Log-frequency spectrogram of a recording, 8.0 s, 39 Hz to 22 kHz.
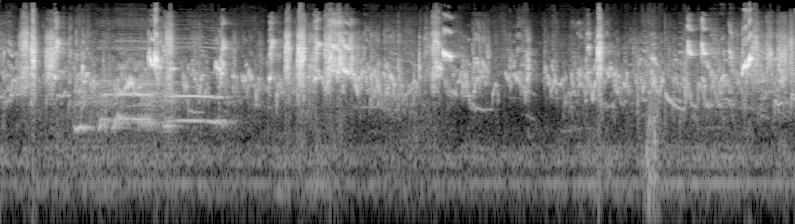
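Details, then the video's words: Budgies chirping on August 14, 2024: overlapping high chattering with a few drawn-out whistled notes early on, then steady squeaky chirps and clicks from several birds, and one brief low thump. "Budgies sounds for lonely birds birds chirping sounds"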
